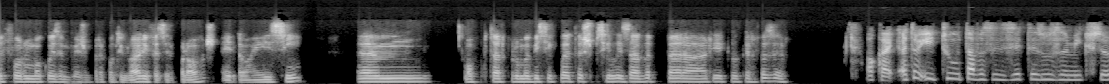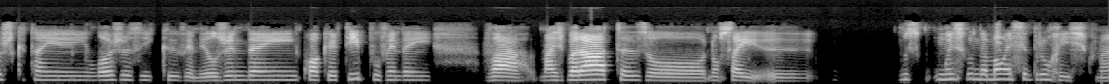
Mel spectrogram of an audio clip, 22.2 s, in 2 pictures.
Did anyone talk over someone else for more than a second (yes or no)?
no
